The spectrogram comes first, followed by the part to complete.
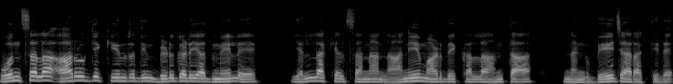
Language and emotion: Kannada, sad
